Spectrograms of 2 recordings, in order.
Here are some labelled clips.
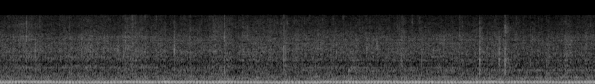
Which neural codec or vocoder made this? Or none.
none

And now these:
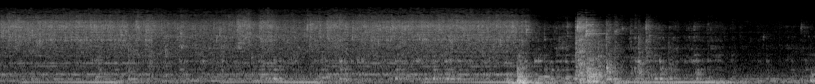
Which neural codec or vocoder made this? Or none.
none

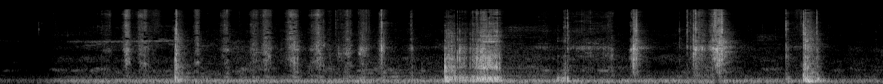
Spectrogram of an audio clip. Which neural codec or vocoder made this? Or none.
none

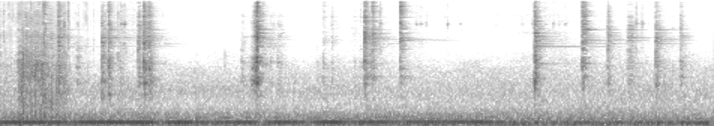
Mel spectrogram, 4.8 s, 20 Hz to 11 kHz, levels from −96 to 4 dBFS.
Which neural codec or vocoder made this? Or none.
none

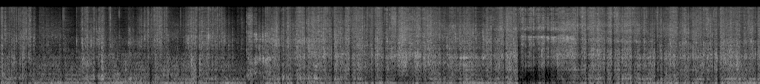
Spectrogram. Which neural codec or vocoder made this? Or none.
codec, SNAC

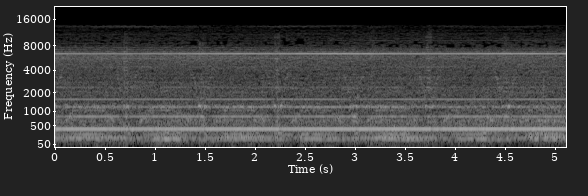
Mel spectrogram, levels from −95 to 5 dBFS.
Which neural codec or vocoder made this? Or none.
none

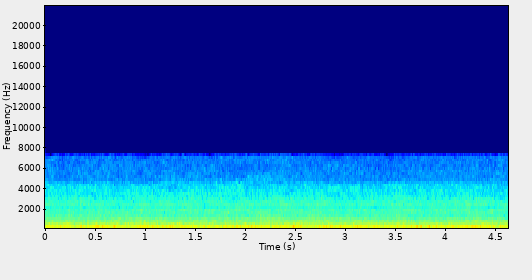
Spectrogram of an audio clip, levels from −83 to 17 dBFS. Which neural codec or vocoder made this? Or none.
codec, SNAC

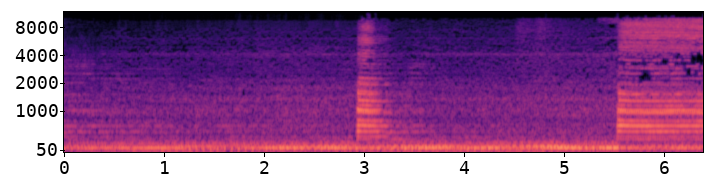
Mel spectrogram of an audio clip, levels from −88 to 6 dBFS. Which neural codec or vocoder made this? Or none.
none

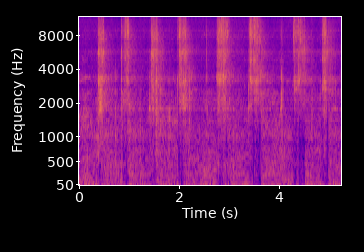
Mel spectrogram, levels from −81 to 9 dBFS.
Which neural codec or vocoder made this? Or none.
codec, SNAC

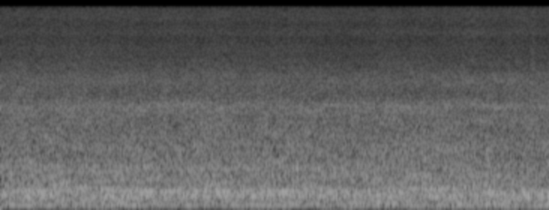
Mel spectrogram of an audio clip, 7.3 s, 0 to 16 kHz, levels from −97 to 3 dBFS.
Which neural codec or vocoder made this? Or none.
codec, SNAC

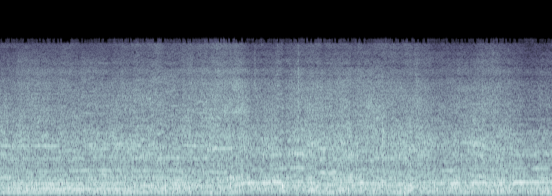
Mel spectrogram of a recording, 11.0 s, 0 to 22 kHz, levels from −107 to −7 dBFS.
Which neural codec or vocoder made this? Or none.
codec, SNAC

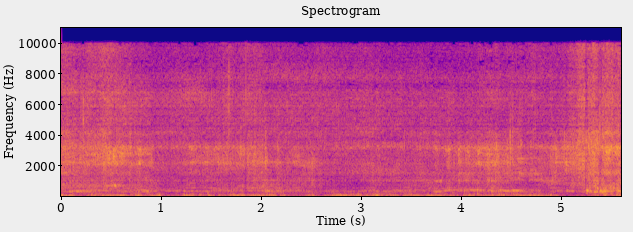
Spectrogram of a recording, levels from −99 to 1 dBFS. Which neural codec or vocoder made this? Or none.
codec, SNAC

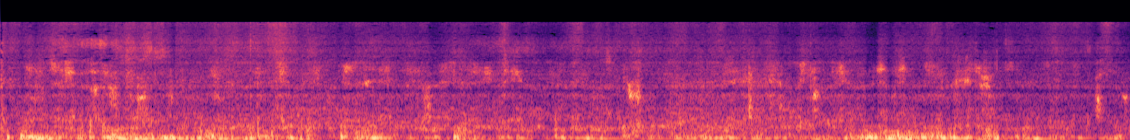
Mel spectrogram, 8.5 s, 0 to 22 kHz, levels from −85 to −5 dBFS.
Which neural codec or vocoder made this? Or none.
codec, SNAC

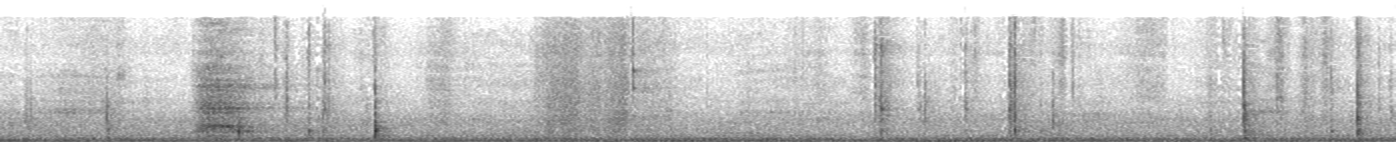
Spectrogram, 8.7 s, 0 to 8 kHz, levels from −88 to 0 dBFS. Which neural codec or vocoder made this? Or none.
none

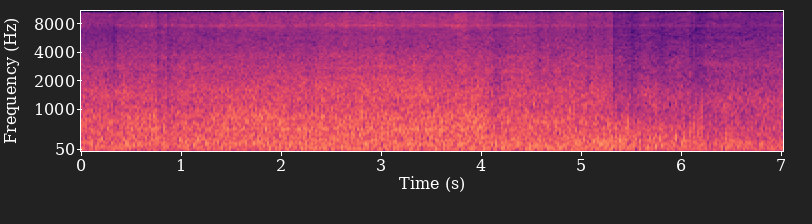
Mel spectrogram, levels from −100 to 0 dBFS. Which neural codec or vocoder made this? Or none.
none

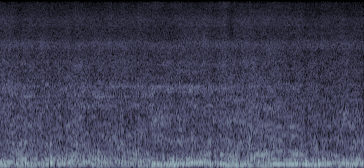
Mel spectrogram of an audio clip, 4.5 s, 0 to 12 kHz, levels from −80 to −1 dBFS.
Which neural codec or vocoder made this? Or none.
codec, SNAC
